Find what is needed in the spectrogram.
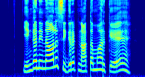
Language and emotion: Tamil, disgusted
